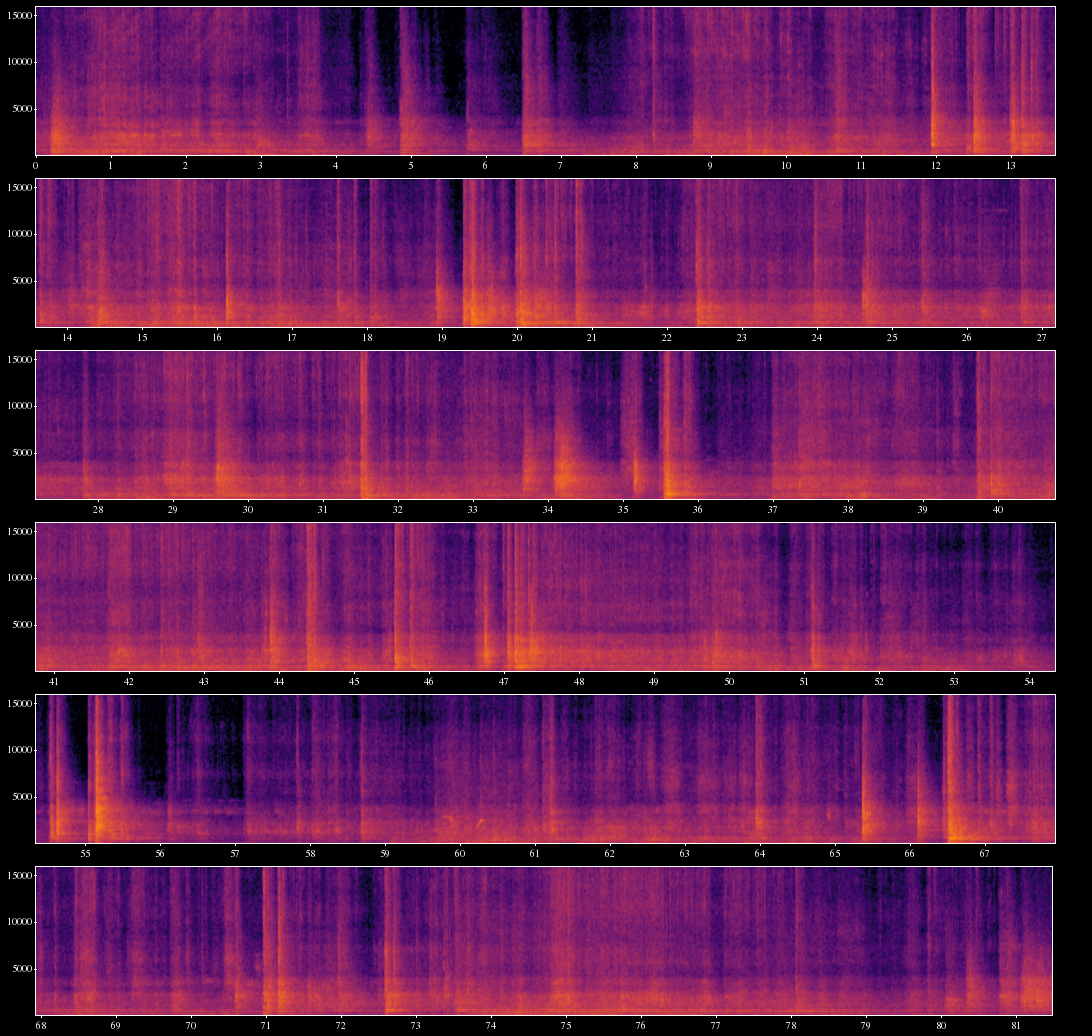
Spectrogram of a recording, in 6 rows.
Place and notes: Köln, Deutz - skaters
skaters practising alongside building, creating interesting revererations between the concrete ceiling and ground
(Olympus LS5, Primo EM172 binaural)
Cologne, Germany, May 2012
